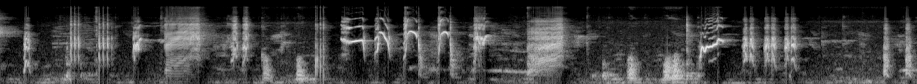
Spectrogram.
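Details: Richly varied singing from a Javan myna (jalak kebo). Chattering squawks, quick zigzag whistles and harsh rasps follow one another in a lively, uneven stream.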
